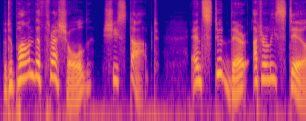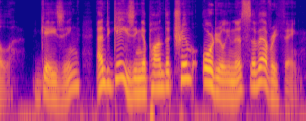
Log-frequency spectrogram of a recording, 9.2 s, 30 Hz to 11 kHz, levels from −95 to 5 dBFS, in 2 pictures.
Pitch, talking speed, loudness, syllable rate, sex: 160 Hz, 130 wpm, -19 LUFS, 4.5 syllables/s, male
